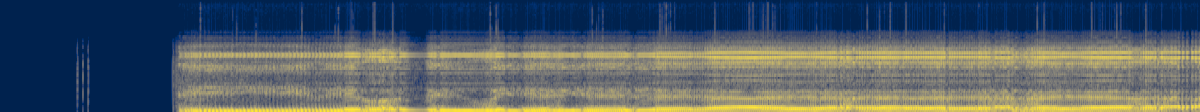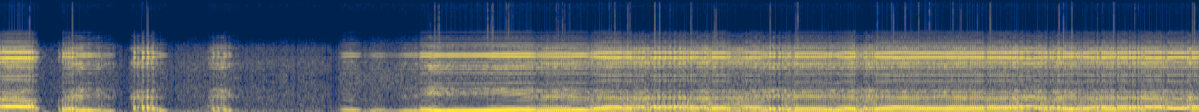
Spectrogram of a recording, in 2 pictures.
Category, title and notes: Sound effects > Other
The land whale is a fictional whale like creature that walks on land.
